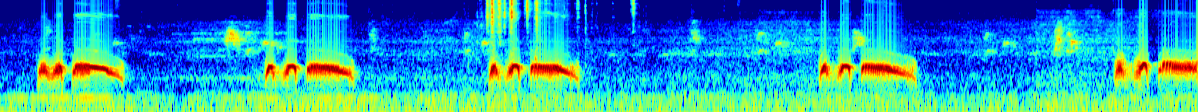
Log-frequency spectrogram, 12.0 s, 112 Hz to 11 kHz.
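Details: Spotted dove cooing in reak kham, khu kham and ok rong styles, with five phrases spaced about 2.5 seconds apart. Each phrase is a stuttering triple note and a long falling coo. Faint chirps and one brief click are also heard.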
